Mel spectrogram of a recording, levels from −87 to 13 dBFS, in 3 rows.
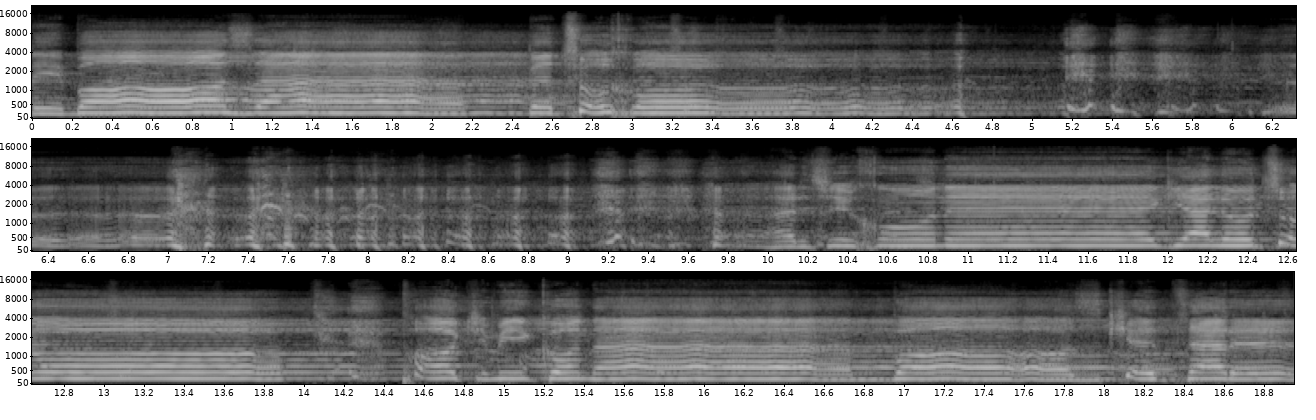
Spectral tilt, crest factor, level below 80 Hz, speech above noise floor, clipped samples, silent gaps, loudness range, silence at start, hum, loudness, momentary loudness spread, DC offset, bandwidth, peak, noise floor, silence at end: -3.5 dB/octave; 18 dB; -68 dBFS; 22 dB; under 0.1%; none; 10 LU; 0 s; none; -19 LUFS; 16 LU; under 0.1%; 15.5 kHz; -2 dBFS; -41 dBFS; 0 s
